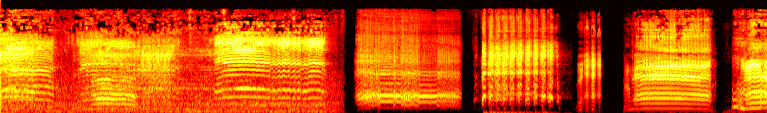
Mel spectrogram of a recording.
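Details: Sheep giving a series of long, nasal, wavering bleats, some drawn out for over a second, others short, with brief silent gaps between calls.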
